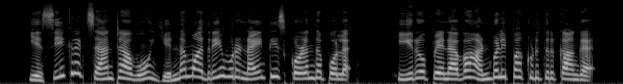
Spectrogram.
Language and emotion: Tamil, happy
